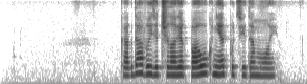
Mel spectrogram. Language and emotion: Russian, neutral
